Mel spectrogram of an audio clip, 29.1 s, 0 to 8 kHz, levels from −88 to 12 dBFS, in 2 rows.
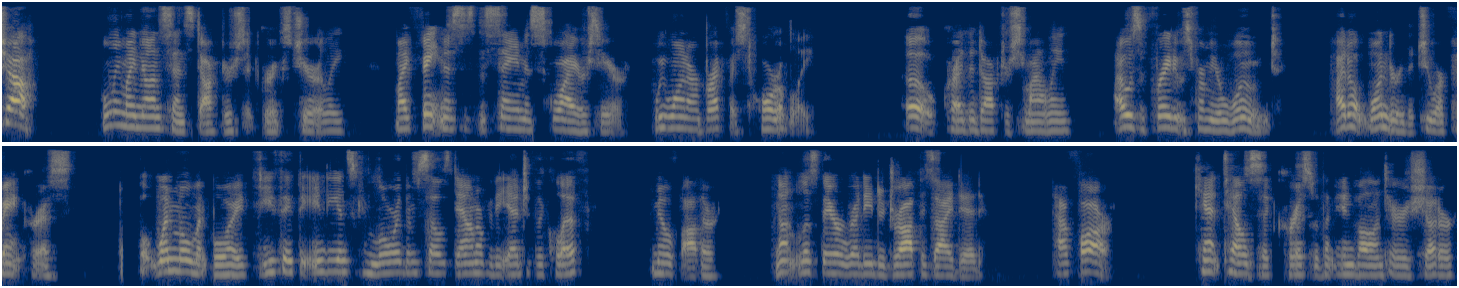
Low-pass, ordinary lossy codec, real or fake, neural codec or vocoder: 7.2 kHz; AAC, 32 kbps; fake; codec, 16 kHz, 4 kbps, X-Codec, HuBERT features, trained on balanced general audio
